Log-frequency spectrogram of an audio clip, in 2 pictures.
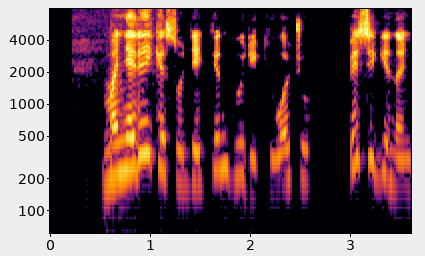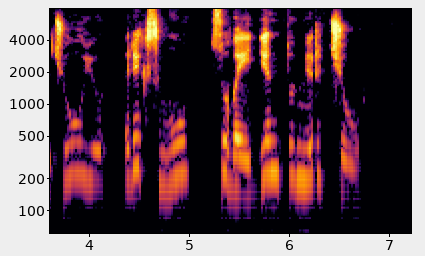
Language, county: Lithuanian, Tauragė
